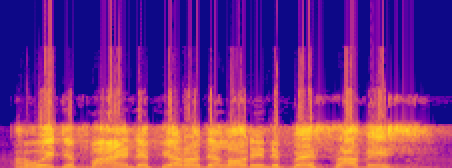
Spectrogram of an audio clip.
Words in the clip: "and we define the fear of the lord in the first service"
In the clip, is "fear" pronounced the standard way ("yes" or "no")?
no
